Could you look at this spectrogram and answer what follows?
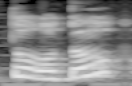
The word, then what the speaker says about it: todo: Todo, que também tem essa pronúncia, né? Com o O bem fechado, todo, que significa tudo, né?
